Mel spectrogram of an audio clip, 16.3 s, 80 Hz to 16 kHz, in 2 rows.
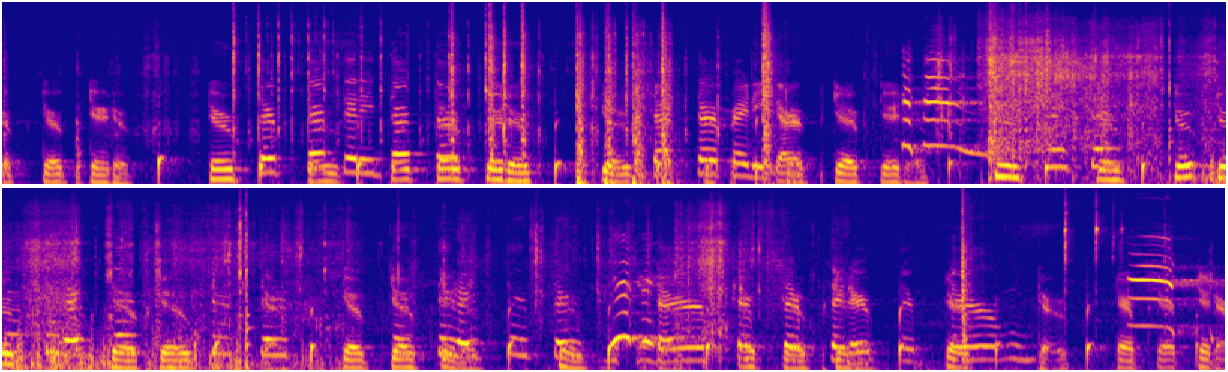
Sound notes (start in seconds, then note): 1.4 clicky fingers; 3.0 triggered clicky fingers; 6.4 snow noices; 8.0 more snow noices; 15.0 plastic noices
